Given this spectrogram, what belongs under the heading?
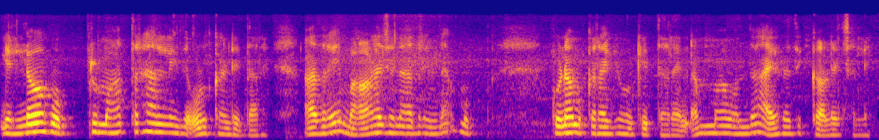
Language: Kannada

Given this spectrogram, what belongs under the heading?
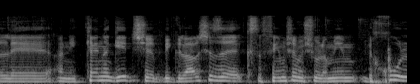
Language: Hebrew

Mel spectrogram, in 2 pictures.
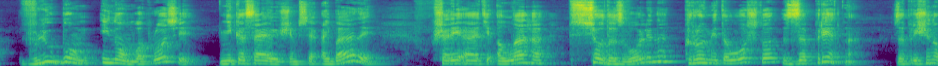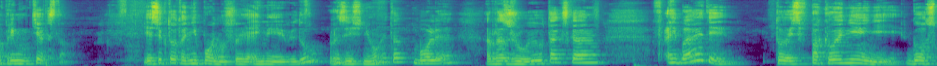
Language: Russian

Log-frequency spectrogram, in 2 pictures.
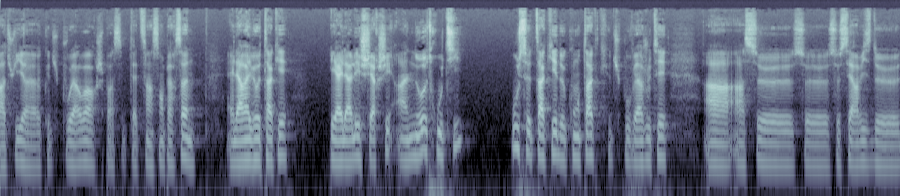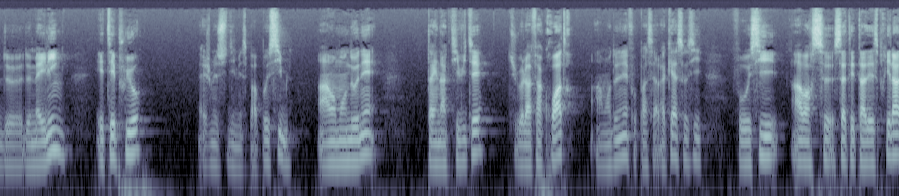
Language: French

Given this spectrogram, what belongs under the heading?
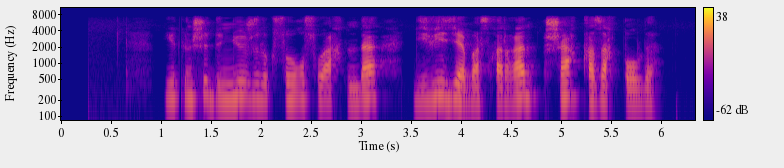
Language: Kazakh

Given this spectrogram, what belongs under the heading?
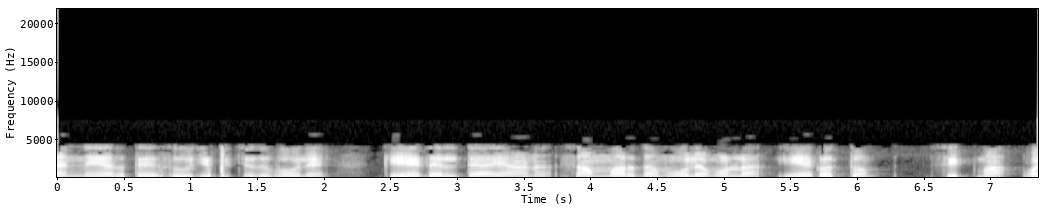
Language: Malayalam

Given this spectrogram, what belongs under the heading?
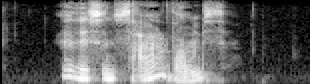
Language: Kabyle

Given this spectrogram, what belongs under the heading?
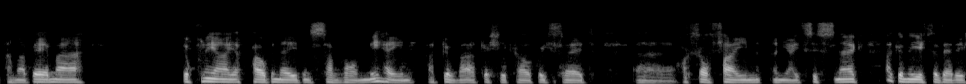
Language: Welsh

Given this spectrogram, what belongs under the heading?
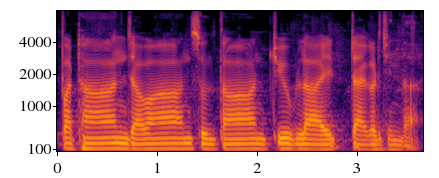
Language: Urdu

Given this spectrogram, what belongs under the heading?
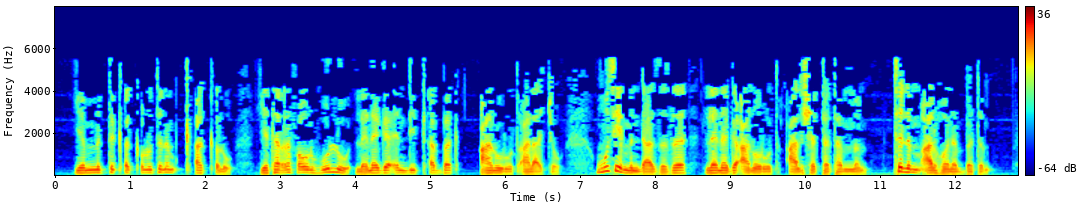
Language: Amharic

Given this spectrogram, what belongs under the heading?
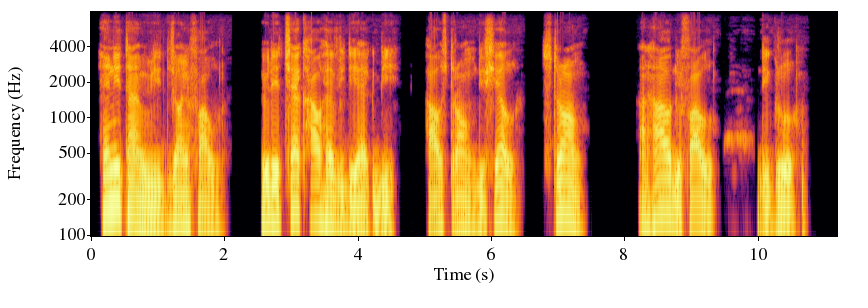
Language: Nigerian Pidgin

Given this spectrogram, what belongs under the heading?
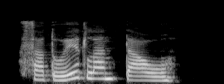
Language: Mari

